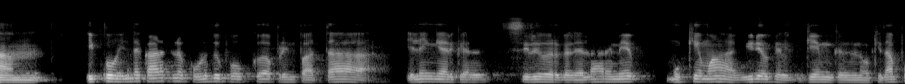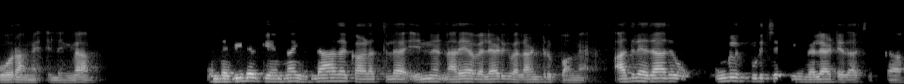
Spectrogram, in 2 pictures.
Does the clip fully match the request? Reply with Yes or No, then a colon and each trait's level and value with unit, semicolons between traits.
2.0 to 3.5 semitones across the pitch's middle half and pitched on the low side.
Yes: average, 3.2 semitones; low, 120 Hz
